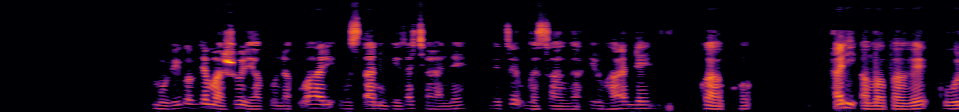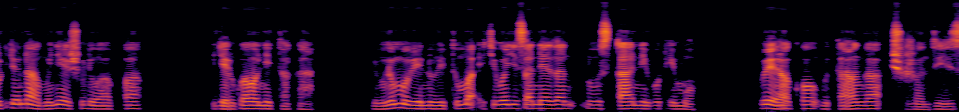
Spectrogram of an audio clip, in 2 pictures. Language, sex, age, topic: Kinyarwanda, male, 18-24, education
